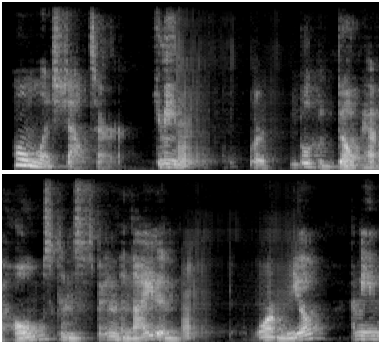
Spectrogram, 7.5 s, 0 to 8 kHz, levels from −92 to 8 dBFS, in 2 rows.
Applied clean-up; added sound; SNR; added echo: neural mask model DeepFilterNet 3.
